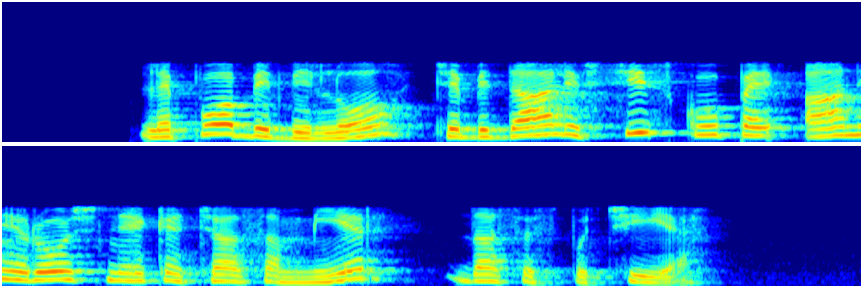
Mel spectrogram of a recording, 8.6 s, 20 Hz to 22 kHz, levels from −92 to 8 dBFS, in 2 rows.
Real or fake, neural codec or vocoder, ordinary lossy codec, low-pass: fake; vocoder, 44.1 kHz, 128 mel bands every 512 samples, BigVGAN v2; none; 3.6 kHz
